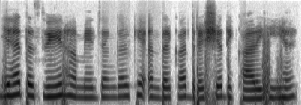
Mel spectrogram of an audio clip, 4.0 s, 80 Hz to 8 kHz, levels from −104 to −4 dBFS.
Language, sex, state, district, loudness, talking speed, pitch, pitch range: Hindi, female, Uttar Pradesh, Lalitpur, -17 LUFS, 165 wpm, 250 Hz, 235-265 Hz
